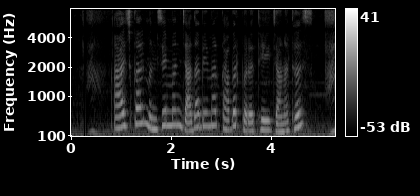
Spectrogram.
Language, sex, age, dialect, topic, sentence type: Chhattisgarhi, female, 25-30, Central, agriculture, statement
